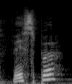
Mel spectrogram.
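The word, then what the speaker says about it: VSEPR: or this abbreviation actually it is an acronym because it's pronounced like a word called vesper okay vespa theory or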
